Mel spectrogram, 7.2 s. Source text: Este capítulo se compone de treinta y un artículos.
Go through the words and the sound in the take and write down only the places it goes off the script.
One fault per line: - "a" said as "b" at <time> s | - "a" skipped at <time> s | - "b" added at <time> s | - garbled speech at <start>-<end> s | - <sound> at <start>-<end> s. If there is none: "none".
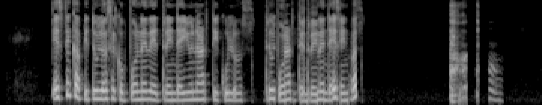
- garbled speech at 3.5-4.9 s
- throat clearing at 6.0-6.7 s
